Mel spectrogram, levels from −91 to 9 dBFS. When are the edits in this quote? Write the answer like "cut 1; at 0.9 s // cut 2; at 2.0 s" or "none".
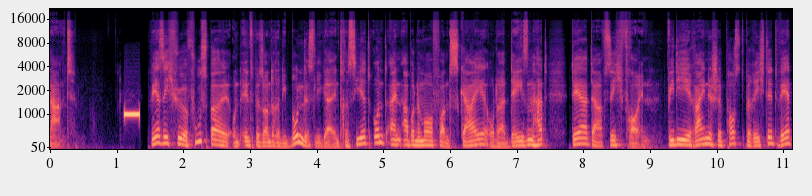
none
